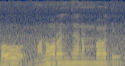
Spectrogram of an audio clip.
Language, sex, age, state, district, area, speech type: Sanskrit, male, 18-30, Karnataka, Yadgir, urban, spontaneous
